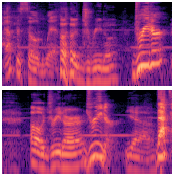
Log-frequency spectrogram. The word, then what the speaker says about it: Drita: we open the episode with Audrina greeter Oh Drita Drita yeah that's how she pronounces there's I know this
